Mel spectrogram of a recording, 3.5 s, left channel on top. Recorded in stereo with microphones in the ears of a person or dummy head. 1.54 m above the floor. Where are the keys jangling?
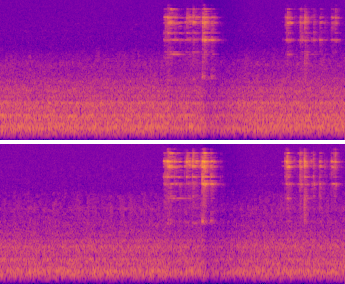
25° right (ahead or behind), 1.1 m; by 3.4 s 55° right (ahead or behind), 1.5 m.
